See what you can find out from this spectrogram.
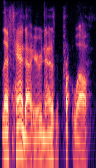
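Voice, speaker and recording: A man's voice: fairly low pitch, fast talker, dull audio, a little hiss or hum. A man hosting a casual chat show in a folksy manner, often repeating himself as he talks. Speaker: show host.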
